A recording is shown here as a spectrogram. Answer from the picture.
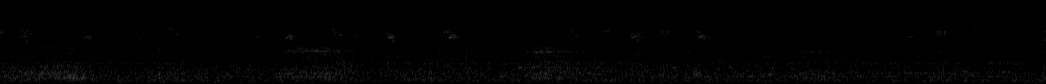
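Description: Near silence outdoors: faint background hiss with many short, high chirps of distant small birds scattered throughout.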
